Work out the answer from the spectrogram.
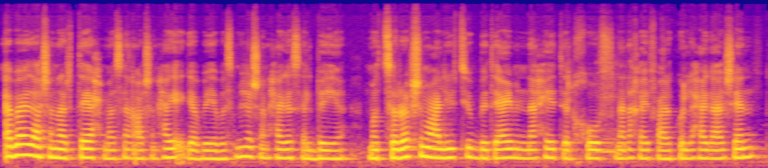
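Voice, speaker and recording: A young Egyptian woman talks at a rapid clip in a rambling, self-doubting monologue at home. Her voice sits low and mellow and barely rises or falls. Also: flat delivery. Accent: Egyptian Arabic. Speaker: podcaster, mother. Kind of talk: casual personal monologue.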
